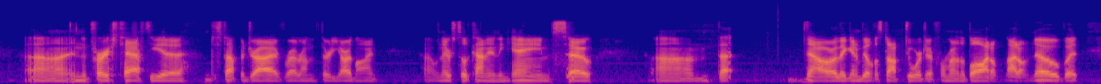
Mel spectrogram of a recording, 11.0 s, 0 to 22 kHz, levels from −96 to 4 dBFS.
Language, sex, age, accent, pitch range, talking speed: English, male, 20-39, American, 90-100 Hz, 280 wpm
